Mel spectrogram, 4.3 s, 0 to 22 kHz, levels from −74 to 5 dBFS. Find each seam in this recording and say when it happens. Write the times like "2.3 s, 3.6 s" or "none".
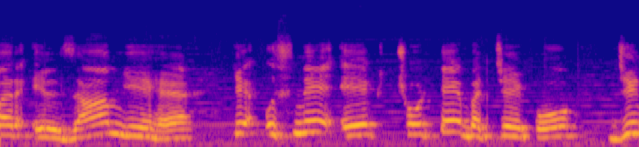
none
